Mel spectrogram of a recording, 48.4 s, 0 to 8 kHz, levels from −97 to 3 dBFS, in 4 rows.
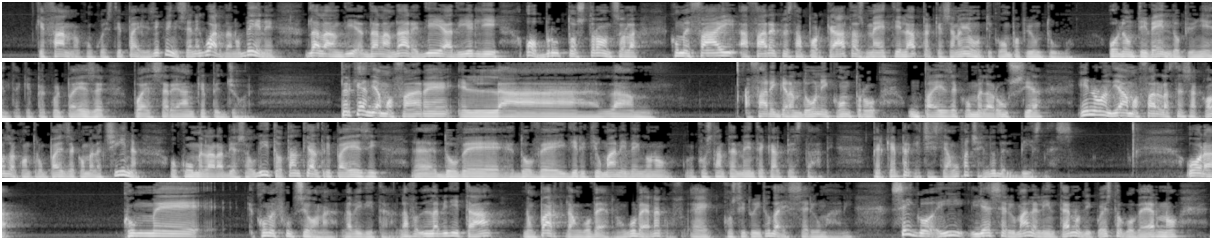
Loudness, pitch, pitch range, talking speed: -17 LUFS, 100 Hz, 85-115 Hz, 155 wpm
